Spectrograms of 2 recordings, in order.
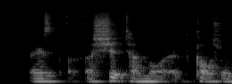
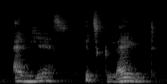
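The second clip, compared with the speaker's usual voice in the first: British ad voiceover; 2 semitones lower, 5 dB quieter, slower than usual. Retold or imitated. A vlogger mimics the quieter British Glade ad, softly. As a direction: hush the slogan down like the UK ad. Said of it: "Over here, it's".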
